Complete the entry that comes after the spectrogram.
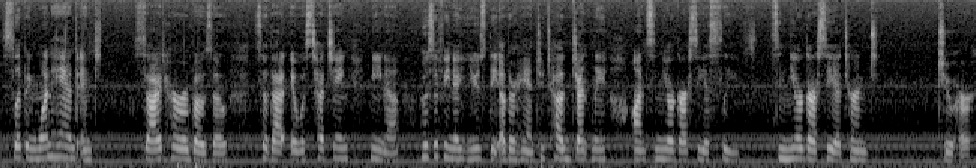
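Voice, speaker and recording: A woman giving a deliberate dramatic reading of a story, with pauses. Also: medium pitch, steady tone, over music, poor audio. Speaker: storybook reader. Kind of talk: scripted dramatic story narration.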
